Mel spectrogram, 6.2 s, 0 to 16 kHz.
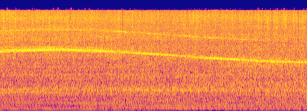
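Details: Circa 1991–92 Kenworth with Cummins 350 Big Cam diesel, first start in years after priming fuel pump: steady, even idle with faint turbo whistle slowly dropping in pitch; runs smooth and healthy.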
